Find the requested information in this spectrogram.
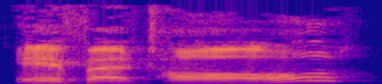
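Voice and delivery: roaring. A narrator's reading. Lieutenant roars back at his ruler in fury. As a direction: bellow the words back in outrage. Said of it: "roared Dak Kova".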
